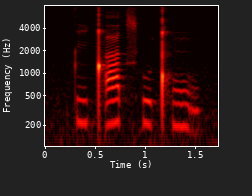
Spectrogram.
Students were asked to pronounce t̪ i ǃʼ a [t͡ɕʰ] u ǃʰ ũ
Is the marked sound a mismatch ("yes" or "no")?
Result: yes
